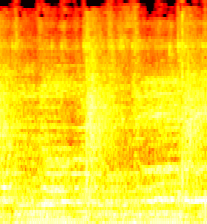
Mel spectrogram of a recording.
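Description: A live worship band: several voices singing a gospel worship song together over keyboard and acoustic guitars, with sustained bass notes underneath.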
